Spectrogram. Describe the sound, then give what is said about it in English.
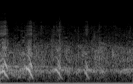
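An audience claps in a steady, dense patter that holds at an even level throughout, with a few brief higher sounds rising above the applause and no one speaking. “Oh, I thought you clap so that they'll know that you are here, you have missed them.”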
